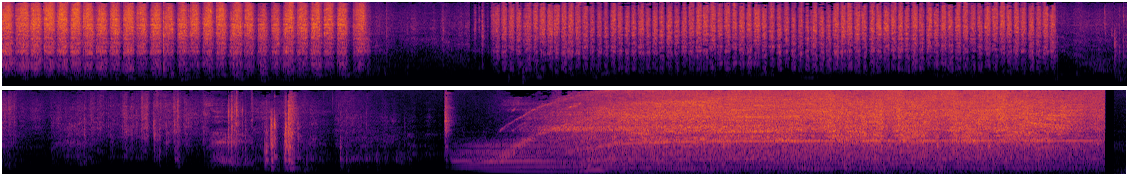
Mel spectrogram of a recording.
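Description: Sandpaper scrubbed rapidly back and forth by hand over the painted inside of a boat hull, in two bouts of fast, dense strokes, taking the paint off to bare the surface for epoxy. After a few clicks and knocks, a vacuum cleaner starts about three-quarters of the way in, its whine rising and then running steadily.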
